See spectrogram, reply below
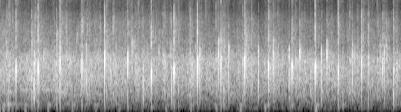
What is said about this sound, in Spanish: Para nuestros invitados a este panel les pido un fuerte aplauso por su participación.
